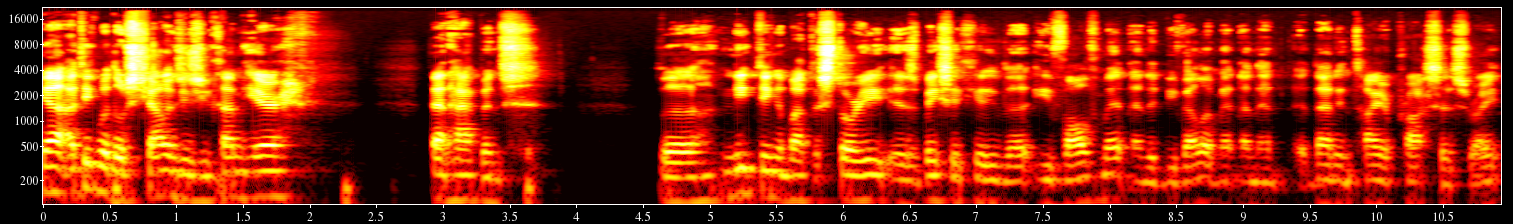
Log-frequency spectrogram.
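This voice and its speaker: A man speaks in an unremarkable speaking voice at a moderate pace. His pitch is medium and rises and falls in an ordinary way. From Tonga, moved to US as a child. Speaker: former college athlete and actor. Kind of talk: podcast interview.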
